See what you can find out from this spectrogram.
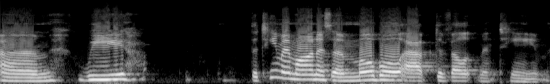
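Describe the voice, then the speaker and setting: With a Midwestern American accent, a woman speaks at a fairly slow pace in a medium pitch, her intonation lively and her pauses long and frequent. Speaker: business analyst. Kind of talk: panel talk.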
